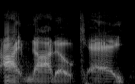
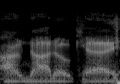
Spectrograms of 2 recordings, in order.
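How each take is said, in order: First: Slow, low, worn-out croak; a hint of a chain-smoking old man; raspy old Logan. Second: Slow, low, worn-out growl; lightly voiced chain-smoker rasp; raspy old Logan. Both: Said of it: "sounds like an eighty-year-old chain-smoking bag lady".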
